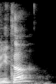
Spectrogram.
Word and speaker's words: Sveta: Is it Sveta? Okay. Longer accent is on E, not short E.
